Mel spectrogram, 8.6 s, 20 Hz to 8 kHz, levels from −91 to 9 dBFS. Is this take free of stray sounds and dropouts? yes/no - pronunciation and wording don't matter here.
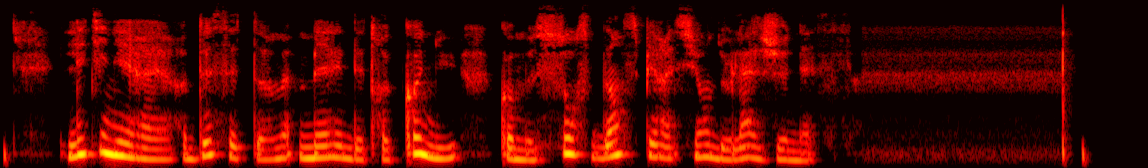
yes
